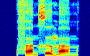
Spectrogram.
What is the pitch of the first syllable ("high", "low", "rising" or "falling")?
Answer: low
